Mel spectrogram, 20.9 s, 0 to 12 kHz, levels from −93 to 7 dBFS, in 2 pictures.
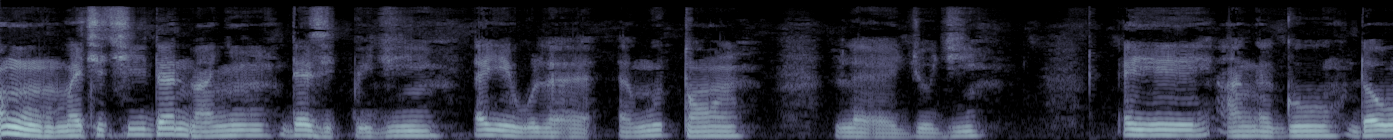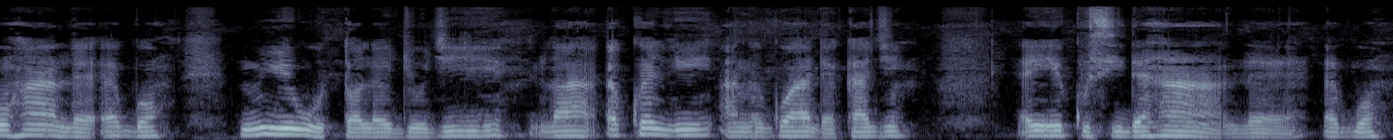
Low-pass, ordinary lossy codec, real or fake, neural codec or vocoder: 9.9 kHz; AAC, 32 kbps; fake; vocoder, 22.05 kHz, 80 mel bands, Vocos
